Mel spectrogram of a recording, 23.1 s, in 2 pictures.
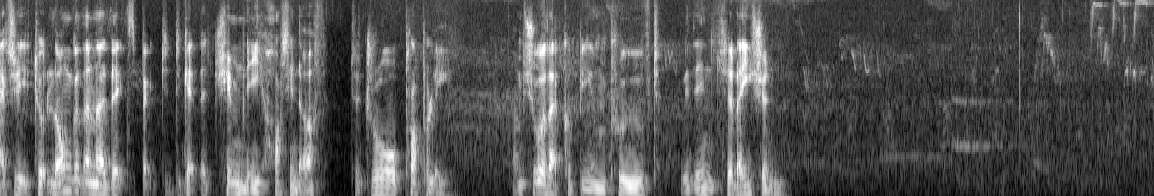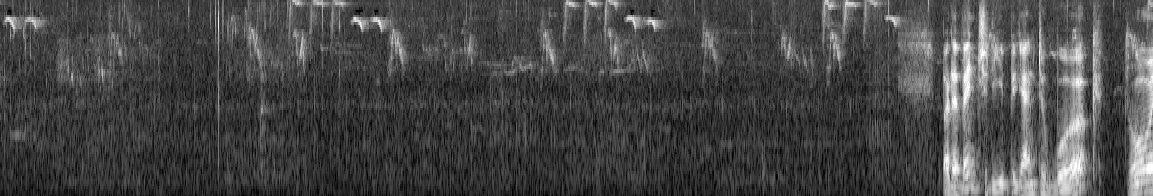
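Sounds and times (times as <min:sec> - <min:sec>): faint steady hiss: 0:00.0 - 0:23.0
songbird singing high phrase: 0:03.7 - 0:13.0, 0:14.0 - 0:18.8
faint bird chirps: 0:04.2 - 0:23.0.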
